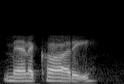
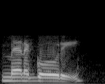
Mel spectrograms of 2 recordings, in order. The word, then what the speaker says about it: manicotti: And the only way, the quickest way to get somebody like that upset is to mispronounce an Italian word, like manicotti. That's wrong. It's manigotti. Manigotti.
